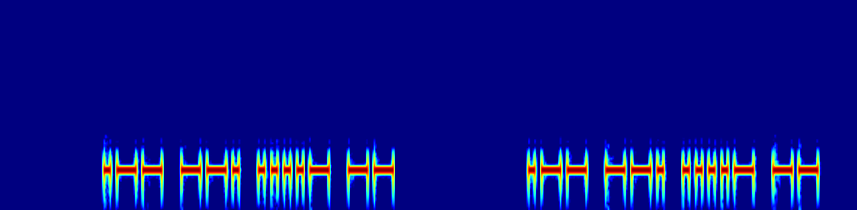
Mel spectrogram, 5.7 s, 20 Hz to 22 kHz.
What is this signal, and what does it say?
Morse code, heard as a keyed tone, about 28 wpm, 700 Hz. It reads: WG4M WG4M
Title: USA Call Signs - 4 Characters - Repeated 2x - 28wpm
